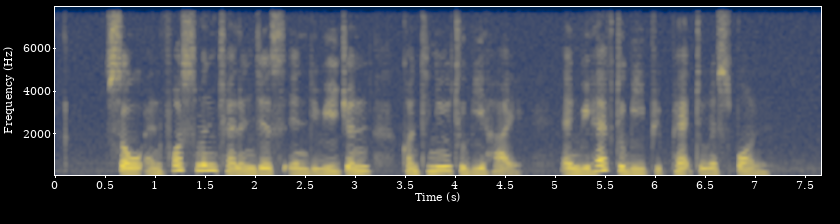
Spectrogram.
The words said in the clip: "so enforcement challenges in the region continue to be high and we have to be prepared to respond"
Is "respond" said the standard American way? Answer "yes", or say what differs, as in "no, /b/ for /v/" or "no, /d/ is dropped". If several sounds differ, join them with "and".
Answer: no, /d/ is dropped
